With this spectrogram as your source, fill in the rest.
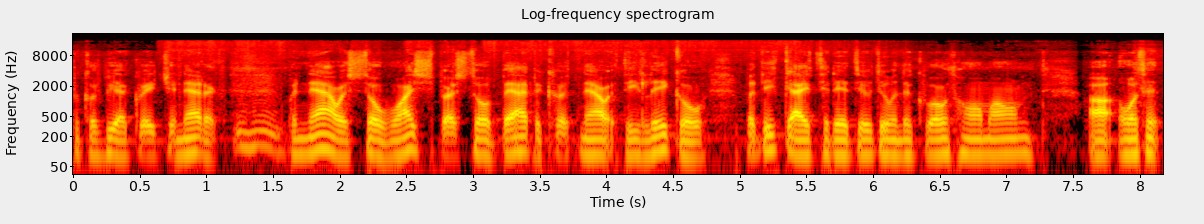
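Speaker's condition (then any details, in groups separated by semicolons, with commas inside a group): Hearing loss; severe childhood speech impediment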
